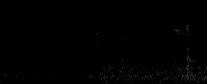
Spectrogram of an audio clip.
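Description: Near silence, with a few faint ticks about a second in and a short soft rustle near the end, from stiff New Zealand flax leaves being handled and looped by hand.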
